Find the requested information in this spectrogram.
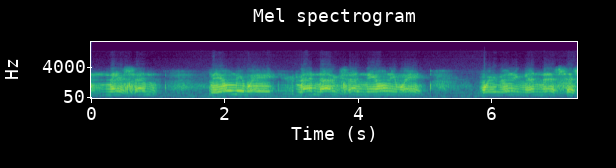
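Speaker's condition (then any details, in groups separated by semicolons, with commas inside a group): Throat cancer; survivor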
